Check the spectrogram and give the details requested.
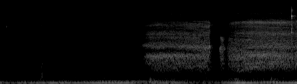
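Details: A hand-fed baby cockatiel gives a harsh, raspy, hissing begging call while being fed.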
